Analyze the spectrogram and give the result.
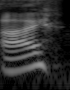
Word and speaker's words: Ai: A-I, it's pronounced Ai.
